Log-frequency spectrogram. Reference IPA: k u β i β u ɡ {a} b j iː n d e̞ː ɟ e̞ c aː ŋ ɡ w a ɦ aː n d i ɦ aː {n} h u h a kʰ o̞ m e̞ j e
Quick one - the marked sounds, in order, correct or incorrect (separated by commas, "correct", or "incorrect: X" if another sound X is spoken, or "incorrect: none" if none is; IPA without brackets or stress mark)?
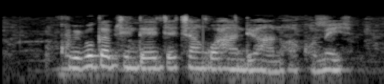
correct, correct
